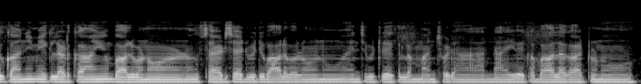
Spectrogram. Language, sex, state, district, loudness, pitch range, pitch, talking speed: Kumaoni, male, Uttarakhand, Tehri Garhwal, -16 LUFS, 110-115 Hz, 115 Hz, 215 wpm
